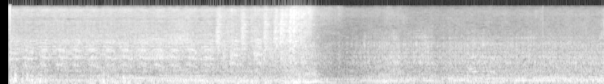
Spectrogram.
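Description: Pro Formula Mazda race car's rotary engine idling unevenly, its low drone wavering in pitch.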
